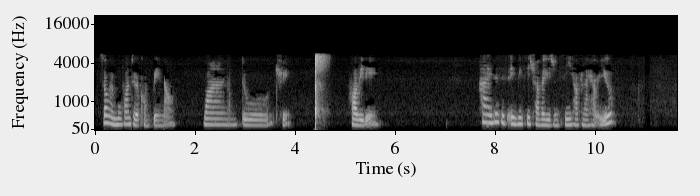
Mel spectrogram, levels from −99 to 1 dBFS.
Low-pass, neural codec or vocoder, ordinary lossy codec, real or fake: 5.4 kHz; none; none; real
